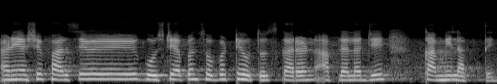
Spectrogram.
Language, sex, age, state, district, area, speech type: Marathi, female, 30-45, Maharashtra, Nagpur, urban, spontaneous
